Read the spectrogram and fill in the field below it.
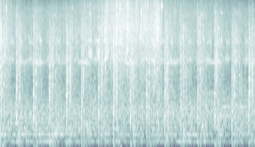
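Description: Footsteps crunch steadily on dry, gravelly ground.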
